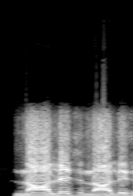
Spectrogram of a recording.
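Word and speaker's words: knowledge: एन ओ डब्लू एल ई डी जी ई नॉलेज नॉलेज माने ज्ञान ये मैंने चार शब्द यहां पर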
